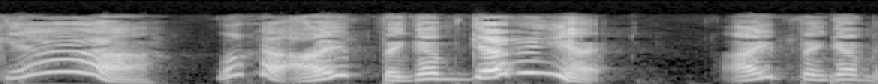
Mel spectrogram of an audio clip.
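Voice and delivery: high, excited boast, pleased with himself; proud Naruto. Acted. Naruto boasting to Ino, high and excited. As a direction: show off like a kid who just got it right.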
